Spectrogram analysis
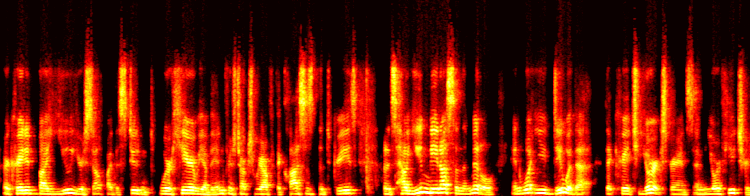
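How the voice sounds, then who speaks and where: A man's voice: on the high side, dull audio. A man presenting a university webinar over a video call, chatty and upbeat with some fillers.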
